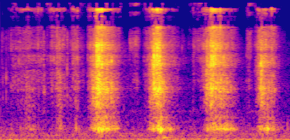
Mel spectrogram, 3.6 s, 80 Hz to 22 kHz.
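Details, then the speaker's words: Transfer case with oil pump, out of its case, rotated by hand before fitting to a 4L80E: four rough chattering sweeps with slack chain rattle, no grinding; chain a little sloppy but sounds fine. "So that sounds fine. The chain is a little sloppy, but now you can see that it's obviously not in the case."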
